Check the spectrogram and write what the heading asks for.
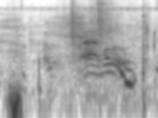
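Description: A faint, drawn-out vocal sound a little past halfway through, rising and then falling in pitch for well under a second.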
